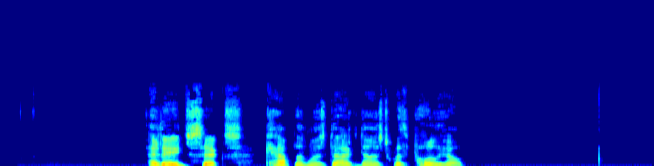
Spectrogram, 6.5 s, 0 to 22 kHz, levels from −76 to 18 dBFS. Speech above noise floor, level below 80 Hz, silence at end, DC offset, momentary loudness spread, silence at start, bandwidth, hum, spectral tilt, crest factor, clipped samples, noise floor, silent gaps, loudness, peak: 50 dB; -70 dBFS; 1.95 s; under 0.1%; 11 LU; 1.5 s; 11 kHz; none; -5.5 dB/octave; 22 dB; under 0.1%; -72 dBFS; none; -22 LUFS; -2 dBFS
